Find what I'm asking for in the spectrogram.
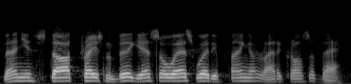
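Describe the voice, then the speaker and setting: An actor playing a folksy, gleeful backwoods sailor with a drawling American Southern accent in 1950s radio drama style. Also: male voice, on the high side, a little fast, clear, resonant tone, dry recording, natural voice. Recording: dull vintage radio recording.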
